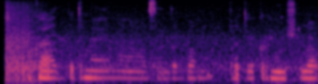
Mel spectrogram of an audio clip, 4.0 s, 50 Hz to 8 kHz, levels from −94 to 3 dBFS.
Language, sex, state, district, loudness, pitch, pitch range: Telugu, female, Andhra Pradesh, Guntur, -44 LUFS, 195 Hz, 190-200 Hz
